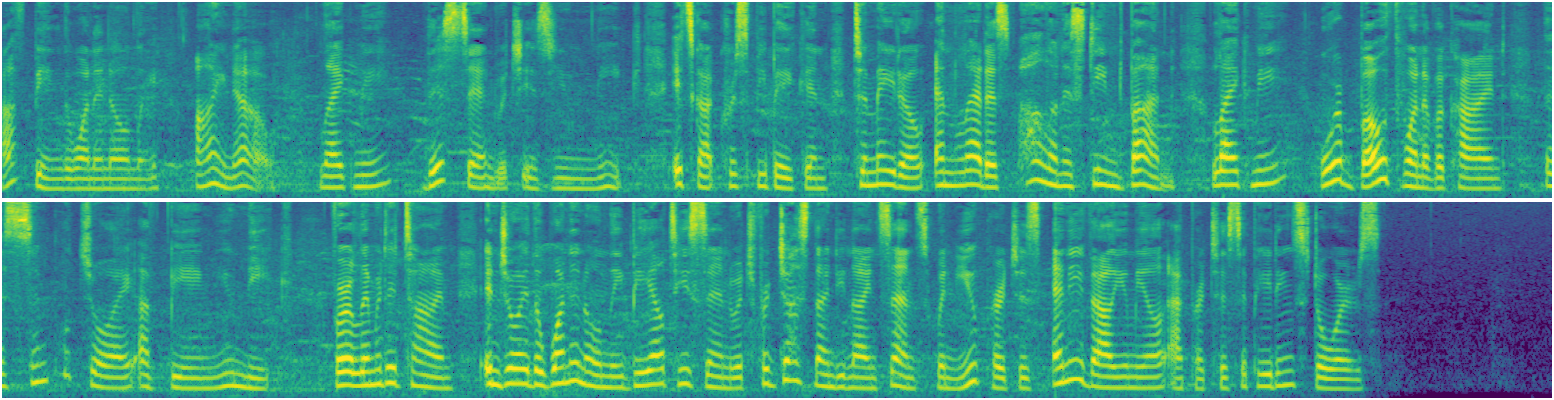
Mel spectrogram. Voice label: Restaurant Commercial BLT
